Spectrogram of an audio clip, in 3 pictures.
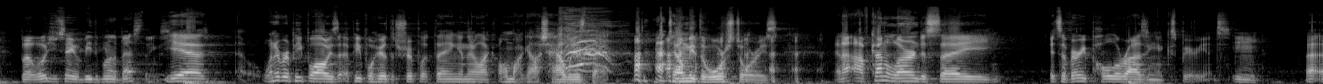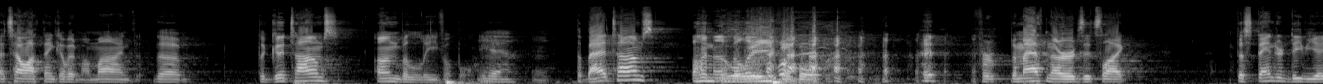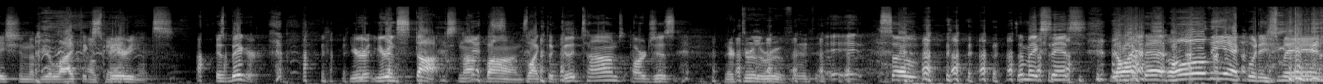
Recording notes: The Be The Man Podcast went LIVE at Trinity of Fairview!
